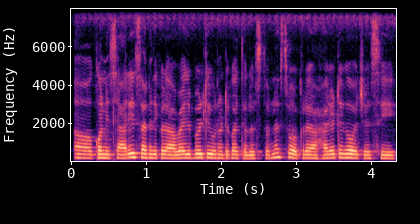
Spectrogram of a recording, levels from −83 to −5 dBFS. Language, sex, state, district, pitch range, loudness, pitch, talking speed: Telugu, female, Andhra Pradesh, Annamaya, 175-195 Hz, -18 LUFS, 185 Hz, 180 wpm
